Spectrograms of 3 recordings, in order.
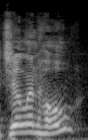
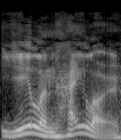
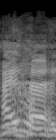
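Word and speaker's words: Gyllenhaal: Jake gyllen Hall uh it's not gyllen Hall it's Jake Yen Halo no way this is stupid this isn't right listen why do he come out of the Woodworks after 20 years sorry it's y Hal you've been doing it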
